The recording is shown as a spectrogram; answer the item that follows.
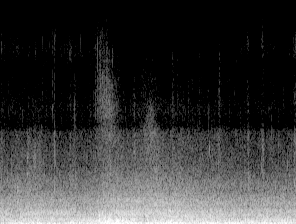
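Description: Wind rumbling on the microphone over a steady hiss of road traffic, swelling a little about halfway through.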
